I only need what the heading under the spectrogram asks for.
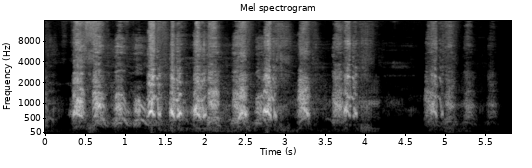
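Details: Rapid dog barks, called نباح in Arabic: about nine quick, punchy woofs in the first four seconds. After a pause, three softer, shorter yaps close the sequence.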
